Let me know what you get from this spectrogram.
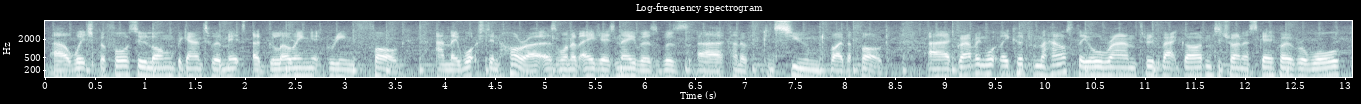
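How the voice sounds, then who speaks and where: Upbeat game master over music. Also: male voice, medium pitch, steady tone, brisk, few pauses. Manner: upbeat, many "uh" fillers. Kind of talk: podcast intro and recap. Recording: music bed under voice.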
